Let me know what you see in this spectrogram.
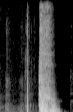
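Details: Person with allergies recording sneezes through one day, their birthday: a brief inward catch, then one loud, explosive sneeze under half a second long in a quiet room; an allergy sneeze.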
